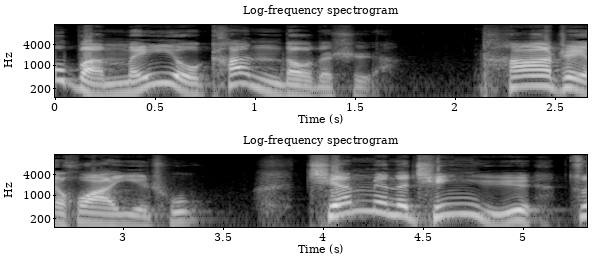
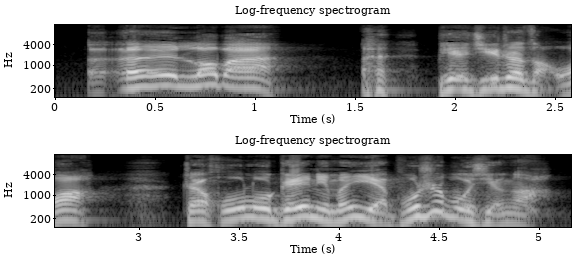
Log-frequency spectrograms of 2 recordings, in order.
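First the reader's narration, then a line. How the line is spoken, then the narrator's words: Resolute call. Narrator (Chinese): 香烛店的老板最后一咬牙，开口喊道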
